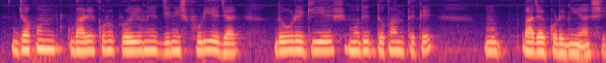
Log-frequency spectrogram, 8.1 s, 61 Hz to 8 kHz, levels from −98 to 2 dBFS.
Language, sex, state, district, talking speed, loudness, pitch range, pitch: Bengali, male, West Bengal, North 24 Parganas, 140 wpm, -16 LUFS, 155-165 Hz, 160 Hz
